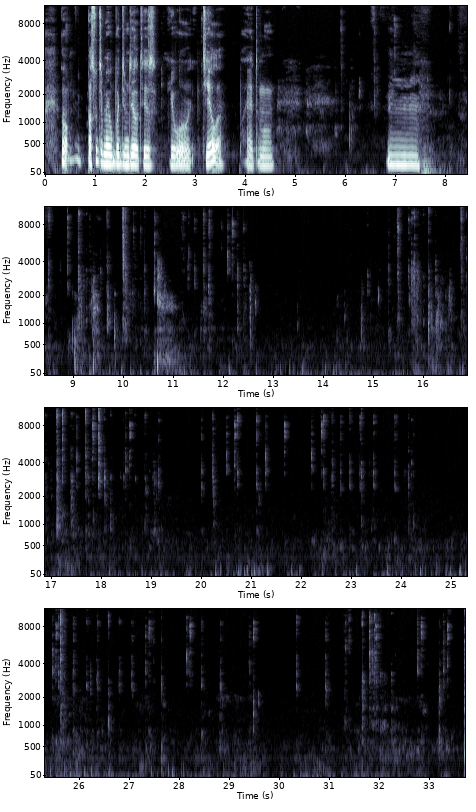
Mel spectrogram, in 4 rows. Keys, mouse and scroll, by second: 0.8-1.1 scroll down 3, 1.1 middle click, 1.4 scroll up 4, 1.6 KP_1, 2.3 Tab, 2.6-9.0 middle drag, 9.0-9.5 scroll up 3, 9.5 KP_1, 10.4 shift+middle click, 10.7-11.4 scroll up 2, 11.4 shift+middle click, 12.1 click, 12.2 Tab, 13.4 z, 14.4 z, 14.9-15.3 scroll up 1, 15.3 middle click, 16.2 KP_3, 16.6-17.1 scroll up 3, 17.1 z, 17.8 click, 18.0 g, 18.8 z, 19.0 scroll down 1, 19.1-20.6 middle drag, 20.6 click, 20.7 middle click, 21.6 click, 22.4 click, 22.4-24.1 middle drag, 24.1 g, 25.6 middle click, 25.8 Tab, 26.1 scroll down 1, 26.1 middle click, 26.4 z, 26.7 scroll down 1, 26.8-28.2 middle drag, 28.2 right click, 28.3 scroll down 1, 28.4-33.2 middle drag, 33.2 click.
